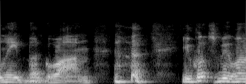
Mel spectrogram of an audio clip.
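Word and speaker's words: भगवान: Hindus of modern India, the same word, which in Hindi is pronounced Bhagwan, is used for a very revered teacher.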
